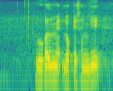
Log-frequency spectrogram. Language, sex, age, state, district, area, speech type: Manipuri, male, 18-30, Manipur, Bishnupur, rural, spontaneous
